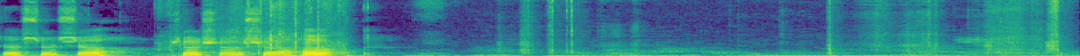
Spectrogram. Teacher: ऊष्म व्यंजनों का उच्चारण एक प्रकार की रगड़ या घर्षण से उत्पन्न ऊष्म वायु से होता है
